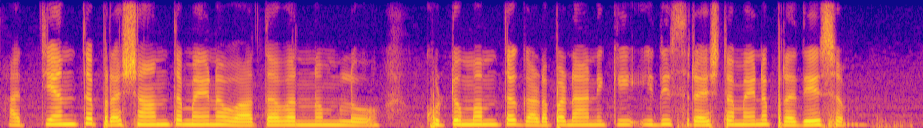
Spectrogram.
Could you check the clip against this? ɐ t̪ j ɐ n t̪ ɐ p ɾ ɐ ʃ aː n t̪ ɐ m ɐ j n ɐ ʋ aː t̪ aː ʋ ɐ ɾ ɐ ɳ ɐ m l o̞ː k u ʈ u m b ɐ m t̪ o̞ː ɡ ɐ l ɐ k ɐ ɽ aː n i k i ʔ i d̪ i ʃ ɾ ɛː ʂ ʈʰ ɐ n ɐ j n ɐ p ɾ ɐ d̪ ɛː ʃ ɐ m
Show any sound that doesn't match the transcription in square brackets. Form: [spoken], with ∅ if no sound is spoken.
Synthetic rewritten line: ɐ t̪ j ɐ n t̪ ɐ p ɾ ɐ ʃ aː n t̪ ɐ m ɐ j n ɐ ʋ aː t̪ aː ʋ ɐ ɾ ɐ ɳ ɐ m l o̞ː k u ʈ u m b ɐ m t̪ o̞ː ɡ ɐ [ɽ] ɐ [p] ɐ ɽ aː n i k i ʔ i d̪ i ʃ ɾ ɛː ʂ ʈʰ ɐ [m] ɐ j n ɐ p ɾ ɐ d̪ ɛː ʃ ɐ m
